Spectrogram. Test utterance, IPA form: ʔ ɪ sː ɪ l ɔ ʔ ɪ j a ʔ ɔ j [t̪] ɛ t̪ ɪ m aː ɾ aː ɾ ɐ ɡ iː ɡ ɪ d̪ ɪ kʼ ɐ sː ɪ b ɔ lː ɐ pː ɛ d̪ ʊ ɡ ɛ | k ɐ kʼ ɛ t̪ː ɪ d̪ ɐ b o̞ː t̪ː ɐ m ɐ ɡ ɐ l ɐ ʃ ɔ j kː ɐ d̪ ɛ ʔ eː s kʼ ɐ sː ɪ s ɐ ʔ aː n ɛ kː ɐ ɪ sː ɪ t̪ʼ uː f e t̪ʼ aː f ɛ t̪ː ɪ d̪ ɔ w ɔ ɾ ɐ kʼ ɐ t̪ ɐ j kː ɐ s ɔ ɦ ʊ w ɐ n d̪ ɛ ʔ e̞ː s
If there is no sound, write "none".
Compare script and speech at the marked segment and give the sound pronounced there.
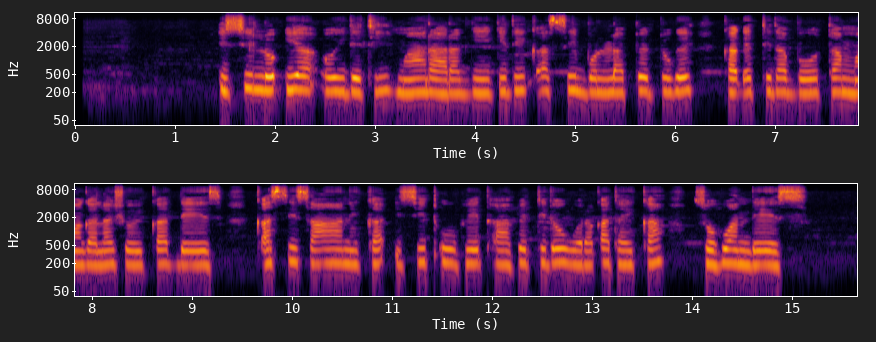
d̪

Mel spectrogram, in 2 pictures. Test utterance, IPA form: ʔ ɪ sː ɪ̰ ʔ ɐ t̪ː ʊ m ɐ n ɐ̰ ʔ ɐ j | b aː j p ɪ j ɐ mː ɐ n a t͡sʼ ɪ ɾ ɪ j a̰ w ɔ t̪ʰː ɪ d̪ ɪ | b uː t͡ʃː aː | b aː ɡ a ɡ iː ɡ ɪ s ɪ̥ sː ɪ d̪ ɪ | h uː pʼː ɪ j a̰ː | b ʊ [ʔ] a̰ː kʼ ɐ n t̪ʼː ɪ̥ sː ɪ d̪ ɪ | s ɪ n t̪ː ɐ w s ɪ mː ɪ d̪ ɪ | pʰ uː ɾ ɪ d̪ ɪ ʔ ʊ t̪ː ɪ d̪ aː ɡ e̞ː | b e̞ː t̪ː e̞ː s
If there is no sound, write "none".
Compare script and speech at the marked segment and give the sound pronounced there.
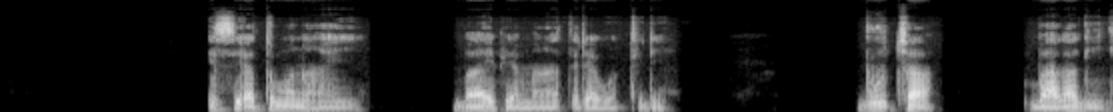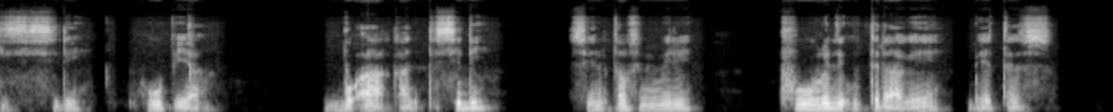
ʔ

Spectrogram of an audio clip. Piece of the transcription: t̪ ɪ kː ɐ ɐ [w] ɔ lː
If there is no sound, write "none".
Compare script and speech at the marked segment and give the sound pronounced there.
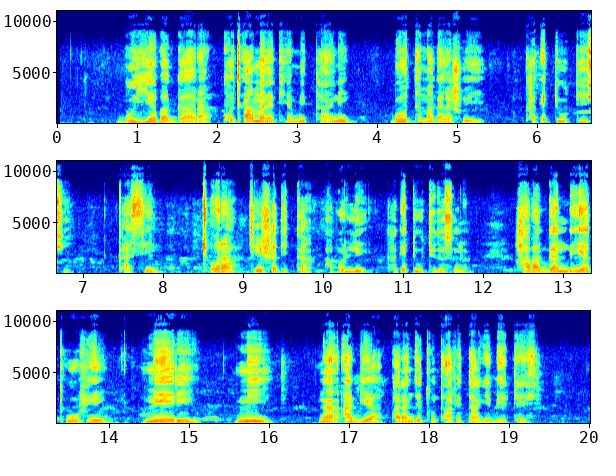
b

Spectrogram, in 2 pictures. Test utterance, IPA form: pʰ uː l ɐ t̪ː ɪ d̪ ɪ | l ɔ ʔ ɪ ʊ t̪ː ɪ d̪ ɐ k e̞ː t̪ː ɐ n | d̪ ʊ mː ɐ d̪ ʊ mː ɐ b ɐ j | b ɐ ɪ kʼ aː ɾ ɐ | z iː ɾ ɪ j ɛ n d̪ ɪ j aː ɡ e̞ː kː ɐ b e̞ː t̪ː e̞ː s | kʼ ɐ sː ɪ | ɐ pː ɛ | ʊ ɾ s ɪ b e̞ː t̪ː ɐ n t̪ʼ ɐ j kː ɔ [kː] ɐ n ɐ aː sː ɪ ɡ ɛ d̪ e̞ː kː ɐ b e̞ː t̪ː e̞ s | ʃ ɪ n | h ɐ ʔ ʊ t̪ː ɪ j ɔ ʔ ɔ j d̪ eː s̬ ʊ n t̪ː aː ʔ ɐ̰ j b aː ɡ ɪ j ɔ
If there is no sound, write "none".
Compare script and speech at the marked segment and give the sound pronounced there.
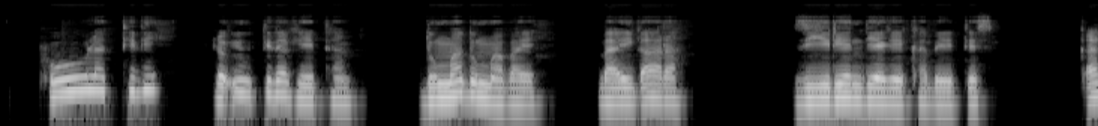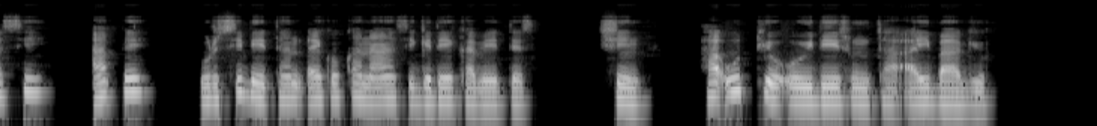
kː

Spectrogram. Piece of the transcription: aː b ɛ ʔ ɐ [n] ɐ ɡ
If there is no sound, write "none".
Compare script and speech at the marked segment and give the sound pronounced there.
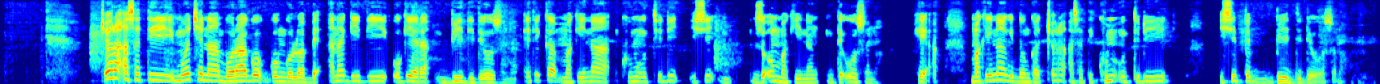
n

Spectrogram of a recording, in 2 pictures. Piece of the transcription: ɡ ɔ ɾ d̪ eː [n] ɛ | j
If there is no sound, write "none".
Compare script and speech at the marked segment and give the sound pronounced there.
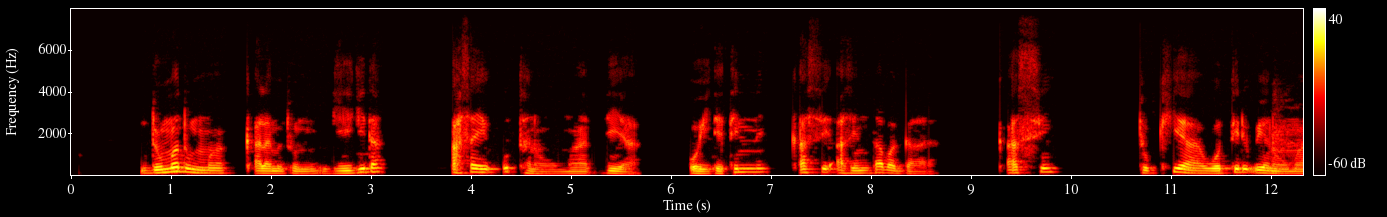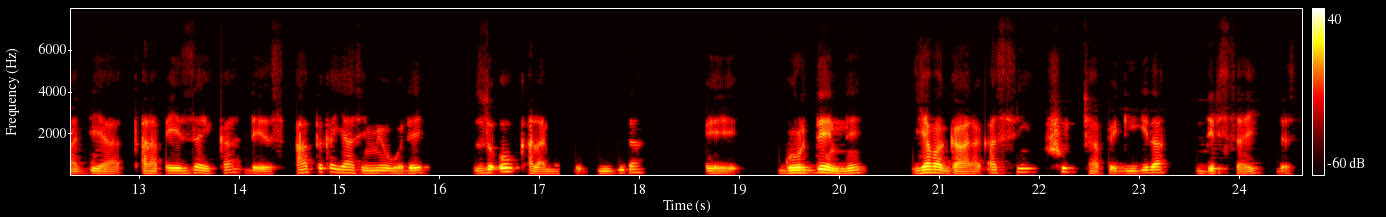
nː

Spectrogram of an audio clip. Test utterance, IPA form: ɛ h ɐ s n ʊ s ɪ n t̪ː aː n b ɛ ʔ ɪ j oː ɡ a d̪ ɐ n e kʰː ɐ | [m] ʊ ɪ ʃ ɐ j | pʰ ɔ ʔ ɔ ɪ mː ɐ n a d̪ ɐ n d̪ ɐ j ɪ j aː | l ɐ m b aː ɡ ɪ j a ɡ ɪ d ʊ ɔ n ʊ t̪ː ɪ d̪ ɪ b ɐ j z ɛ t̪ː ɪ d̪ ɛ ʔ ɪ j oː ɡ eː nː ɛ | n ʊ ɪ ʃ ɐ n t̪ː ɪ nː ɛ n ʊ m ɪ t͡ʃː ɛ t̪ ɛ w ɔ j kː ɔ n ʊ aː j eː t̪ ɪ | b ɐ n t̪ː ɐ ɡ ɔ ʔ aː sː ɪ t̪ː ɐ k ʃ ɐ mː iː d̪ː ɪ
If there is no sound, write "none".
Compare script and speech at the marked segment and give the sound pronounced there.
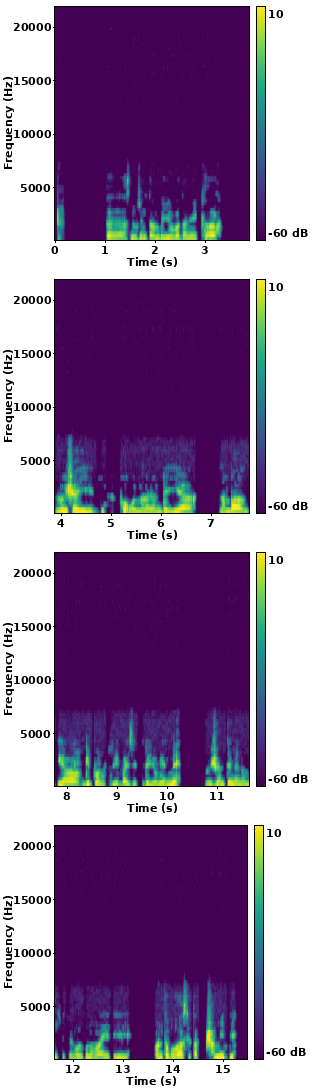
n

